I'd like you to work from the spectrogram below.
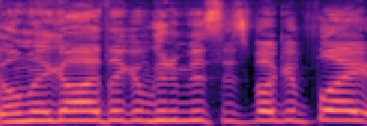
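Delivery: frantic, loud, high-pitched panic. Retelling a phone call with a manager at the airport: imitating own panic. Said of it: "I'm freaking out".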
